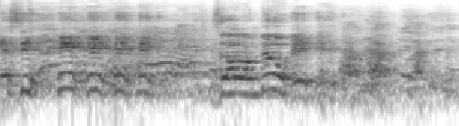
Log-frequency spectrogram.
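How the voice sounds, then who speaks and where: Against noticeable background noise, a man talks at an extremely high pitch. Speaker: poetry slam host. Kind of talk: live event hosting, casual talk to audience. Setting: live audience in a room. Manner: upbeat, hype.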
